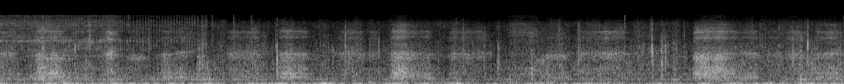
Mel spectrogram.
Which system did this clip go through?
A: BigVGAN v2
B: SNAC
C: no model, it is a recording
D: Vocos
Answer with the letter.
C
